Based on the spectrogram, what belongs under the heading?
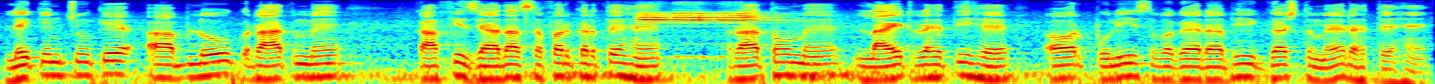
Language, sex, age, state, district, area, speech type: Urdu, male, 18-30, Bihar, Araria, rural, spontaneous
